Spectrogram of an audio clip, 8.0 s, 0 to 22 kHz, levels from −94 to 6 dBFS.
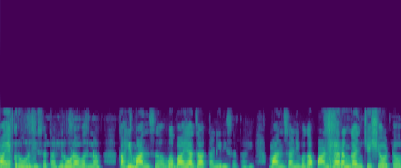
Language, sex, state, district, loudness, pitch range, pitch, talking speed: Marathi, female, Maharashtra, Solapur, -18 LUFS, 190-225 Hz, 200 Hz, 150 wpm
